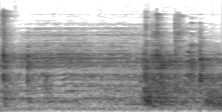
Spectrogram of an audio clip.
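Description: Game music and sound effects played through a Google Home Mini's small speaker: a click at the start, then a steady musical bed with a few short sharp ticks about one and a half seconds in.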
